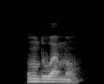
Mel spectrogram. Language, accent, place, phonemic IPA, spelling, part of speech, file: French, France, Lyon, /ɔ̃.dwa.mɑ̃/, ondoiement, noun, LL-Q150 (fra)-ondoiement.wav
- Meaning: undulation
